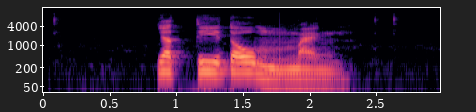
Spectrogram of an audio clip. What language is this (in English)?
Cantonese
